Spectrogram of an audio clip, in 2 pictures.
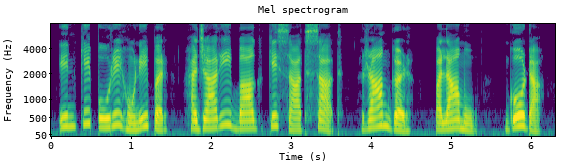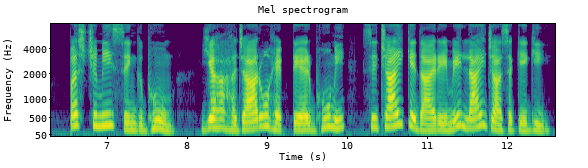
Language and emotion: Hindi, neutral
